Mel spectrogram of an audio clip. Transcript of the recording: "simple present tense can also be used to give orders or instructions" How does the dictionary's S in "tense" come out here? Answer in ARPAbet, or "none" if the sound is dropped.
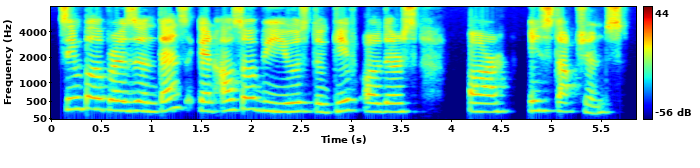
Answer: S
